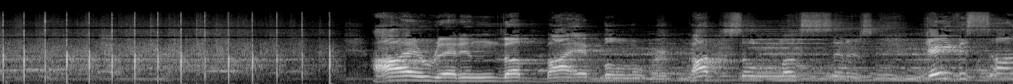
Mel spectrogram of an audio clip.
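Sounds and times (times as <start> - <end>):
gospel-style gathering audience clapping for a performer: 0.0 - 3.5
speech: 3.8 - 10.1.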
